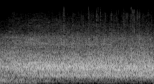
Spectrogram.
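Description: A stadium crowd of Italy (Azzurri) supporters at a 2020 Cup football match applauds and cheers in the 60th minute, with Italy trailing 2-0. The dense, steady roar holds at an even, loud level throughout, with no single voices or distinct claps standing out.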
